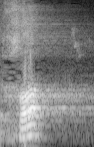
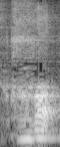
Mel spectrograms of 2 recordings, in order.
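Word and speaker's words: خاء: The closest place from the throat to the tongue is this place. Kha place. Okay, so kha, also air, it comes out when you pronounce it. The thing is that we need to make our best of efforts to centralize the voice to come from this place. Like someone is snoring.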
